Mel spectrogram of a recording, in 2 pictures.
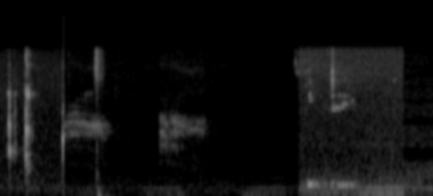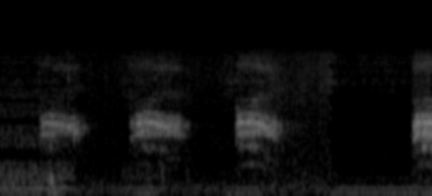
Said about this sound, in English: Oh, I can hear the parrot. Oh my god. I can't hear a parrot. There's a parrot. No, it's so loud. Are you deaf? It won't shut up.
